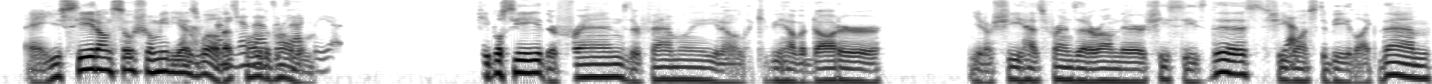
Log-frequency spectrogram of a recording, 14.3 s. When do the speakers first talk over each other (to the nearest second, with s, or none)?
2 s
